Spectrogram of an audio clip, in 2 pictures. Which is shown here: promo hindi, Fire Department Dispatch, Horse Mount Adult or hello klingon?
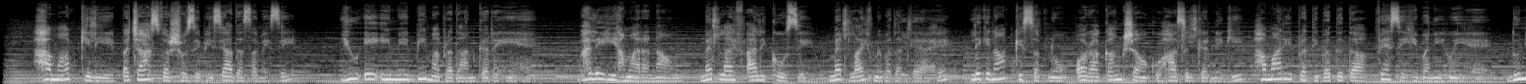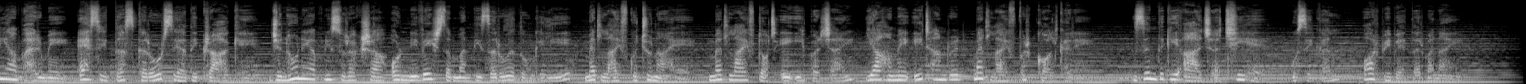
promo hindi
